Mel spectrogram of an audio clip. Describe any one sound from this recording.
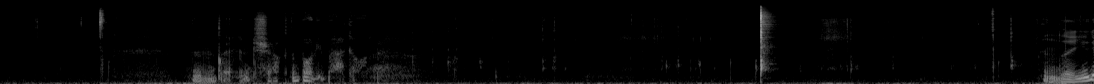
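A small plastic model clicks and taps as it is handled.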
